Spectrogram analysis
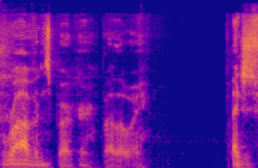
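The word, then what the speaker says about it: Ravensburger: Oh, but it's pronounced Robvensburgger, by the way. I just found that out this weekend. It is, but I still call it Ravensburgger and I'm you know, I guess cuz it's the city in Germany, right?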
